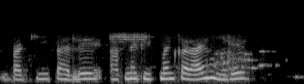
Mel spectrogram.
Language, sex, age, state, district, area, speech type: Hindi, female, 18-30, Madhya Pradesh, Chhindwara, urban, conversation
